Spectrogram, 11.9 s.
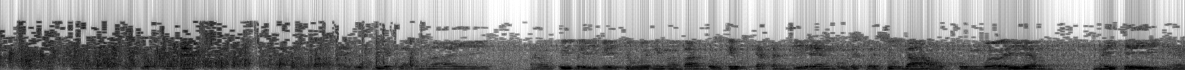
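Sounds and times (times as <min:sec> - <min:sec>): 
audience applause at a Buddhist temple: 0:00.0 - 0:04.3
speech: 0:03.4 - 0:11.8.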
